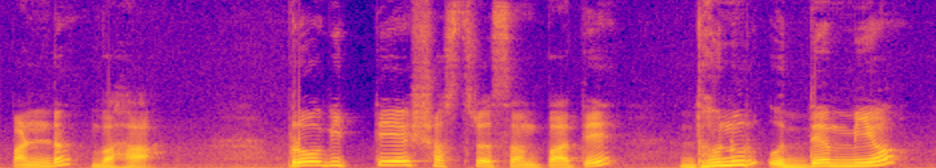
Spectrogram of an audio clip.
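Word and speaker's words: পাণ্ডবাঃ: তাই এখানে হবে ধনুর উদ্দিয়মিয় ধনুর উদ্দিয়মিয় এবং এই লাইনে সর্বশেষ শব্দ হচ্ছে পান্ডবাহা বাক্যের শেষে বিসর্গ থাকলে সেই বিসর্গের উচ্চারণটা পুরোহের মত হয় তাই হবে এর উচ্চারণটা পান্ডবাহা প্রবিত্তে শস্ত্র সম্পাতে ধনুর উদ্যমীয় পান্ডবাহা আমরা দুইটা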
